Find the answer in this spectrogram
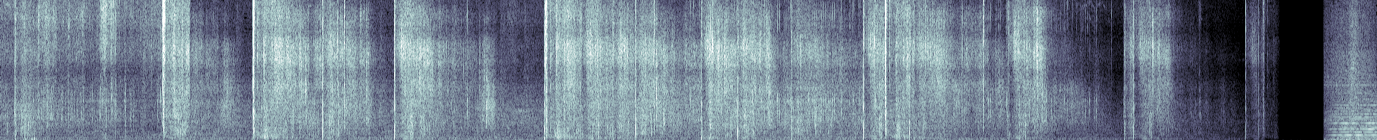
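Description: Volleys of rifle fire from several AR-style carbines on a firing range: sharp shots at irregular intervals, often several close together, each trailing off in echo. The firing thins and fades away in the last few seconds.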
